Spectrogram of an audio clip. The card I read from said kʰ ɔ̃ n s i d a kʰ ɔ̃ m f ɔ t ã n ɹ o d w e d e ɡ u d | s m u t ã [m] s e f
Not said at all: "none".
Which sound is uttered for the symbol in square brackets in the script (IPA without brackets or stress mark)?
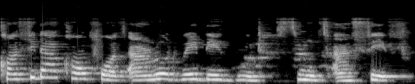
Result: n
